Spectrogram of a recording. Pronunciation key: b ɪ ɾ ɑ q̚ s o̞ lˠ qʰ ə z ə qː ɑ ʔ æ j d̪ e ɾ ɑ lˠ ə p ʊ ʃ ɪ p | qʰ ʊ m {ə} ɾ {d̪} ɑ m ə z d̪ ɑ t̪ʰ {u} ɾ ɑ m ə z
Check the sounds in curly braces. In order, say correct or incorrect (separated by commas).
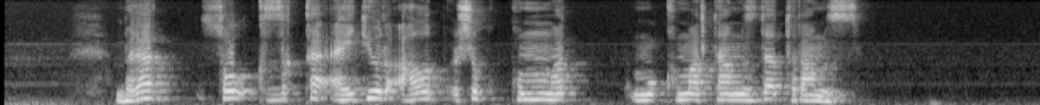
incorrect, incorrect, incorrect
